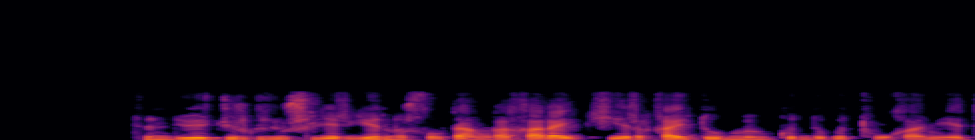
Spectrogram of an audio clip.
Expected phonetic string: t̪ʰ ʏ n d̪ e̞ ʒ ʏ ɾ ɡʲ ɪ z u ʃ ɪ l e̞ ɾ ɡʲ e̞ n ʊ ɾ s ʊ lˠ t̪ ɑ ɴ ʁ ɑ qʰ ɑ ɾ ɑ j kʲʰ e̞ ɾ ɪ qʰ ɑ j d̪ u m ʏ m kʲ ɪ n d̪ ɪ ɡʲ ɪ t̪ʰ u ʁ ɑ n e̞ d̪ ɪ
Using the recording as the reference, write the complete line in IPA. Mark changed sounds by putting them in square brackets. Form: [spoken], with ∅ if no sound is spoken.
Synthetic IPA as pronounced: t̪ʰ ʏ n d̪ e̞ ʒ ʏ ɾ ɡʲ ɪ z u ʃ ɪ l e̞ ɾ ɡʲ e̞ n ʊ ɾ s ʊ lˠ t̪ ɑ ɴ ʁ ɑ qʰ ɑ ɾ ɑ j kʲʰ e̞ ɾ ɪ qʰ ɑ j [t̪] u m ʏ m kʲ ɪ n d̪ ɪ ɡʲ ɪ t̪ʰ u ʁ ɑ n e̞ d̪ ɪ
